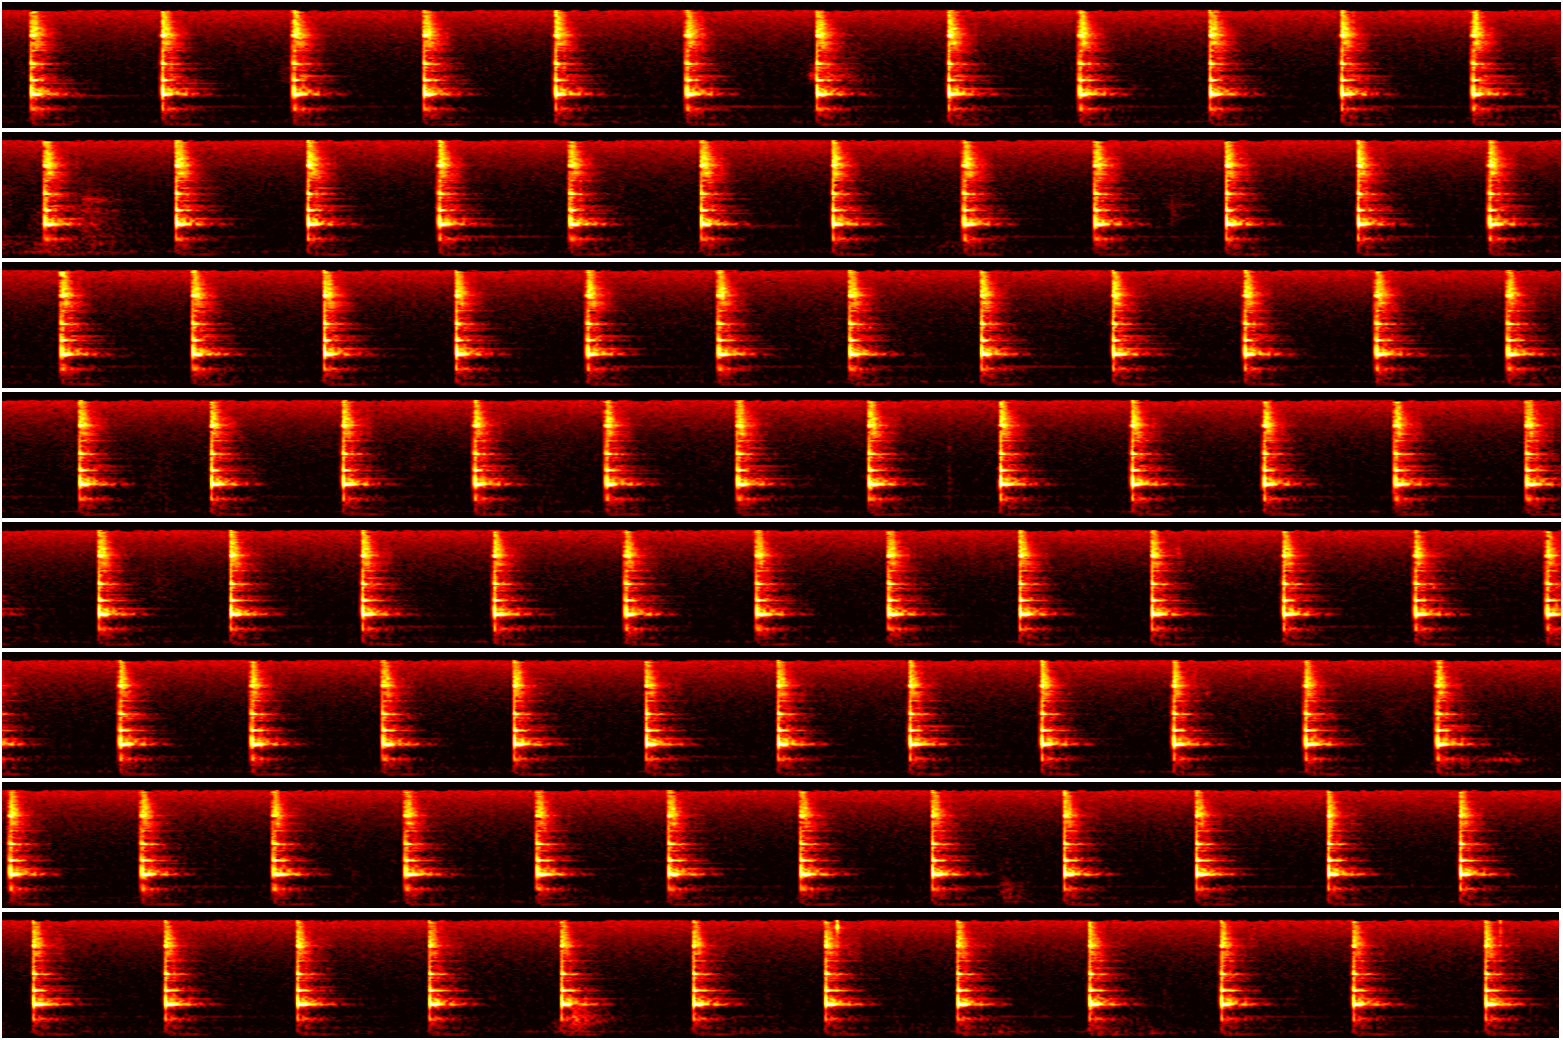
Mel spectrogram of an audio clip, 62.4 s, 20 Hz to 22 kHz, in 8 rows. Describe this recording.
20110924 dripping.mono.13
dripping sound. Sennheiser MKH60, Shure FP24 preamp, PCM M10 recorder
